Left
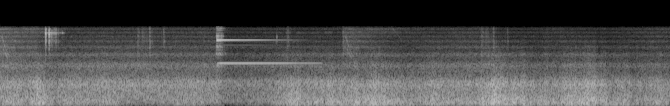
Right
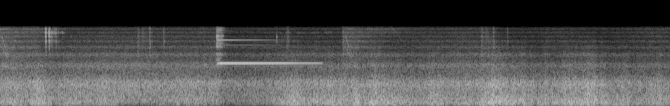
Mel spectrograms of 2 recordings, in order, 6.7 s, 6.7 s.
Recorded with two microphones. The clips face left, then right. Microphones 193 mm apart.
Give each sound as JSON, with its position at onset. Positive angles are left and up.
{"t": 0.5, "sound": "a rattle", "side_deg": 75}
{"t": 2.2, "sound": "a bicycle bell", "side_deg": -10}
